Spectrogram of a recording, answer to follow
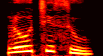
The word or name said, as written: ರಚ್ಚಿಸು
